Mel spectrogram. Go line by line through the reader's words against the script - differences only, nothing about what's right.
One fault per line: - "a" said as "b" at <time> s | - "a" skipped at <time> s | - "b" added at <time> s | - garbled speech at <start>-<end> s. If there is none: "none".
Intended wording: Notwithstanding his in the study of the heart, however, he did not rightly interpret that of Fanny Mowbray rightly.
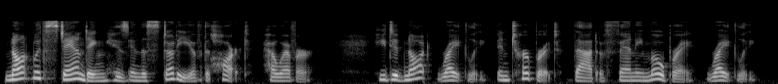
none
